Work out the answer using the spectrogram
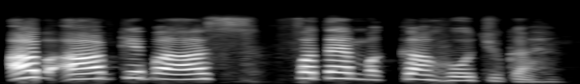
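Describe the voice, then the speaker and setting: A man's voice: extremely high pitch, very animated, measured pace, bright, forceful tone, dry recording. Guy hosting a debate, pushy lecturing style, english phrases mixed in, muffled call audio. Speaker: debate host. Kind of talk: online debate.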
